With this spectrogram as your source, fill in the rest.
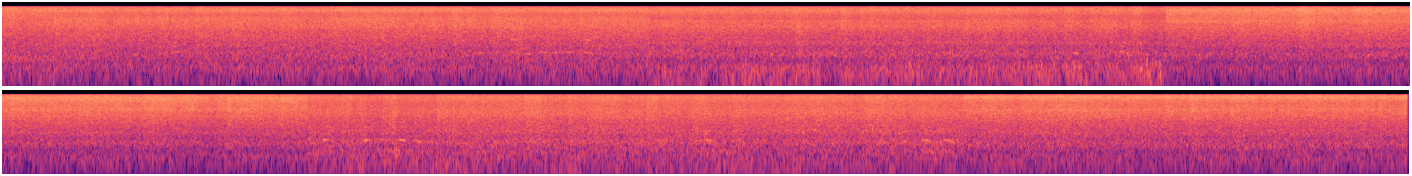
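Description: A waterfall roars and rushes steadily nearby.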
